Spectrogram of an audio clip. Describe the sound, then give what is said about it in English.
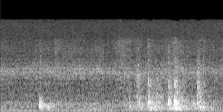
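A living-room desk drawer or cupboard is handled as things are turned out to make it look like a burglary: a single wooden knock, then a cluster of rattling, scraping thumps as it slides and bumps open, with no voices. “Desk drawer, table, cupboards. Turn them inside out, throw things around.”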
